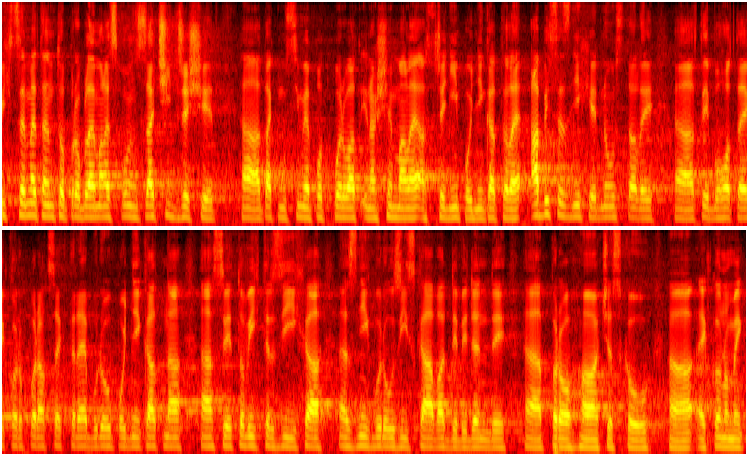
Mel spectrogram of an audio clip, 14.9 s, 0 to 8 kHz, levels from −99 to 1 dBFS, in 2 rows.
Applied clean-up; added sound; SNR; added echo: none; none; none; none.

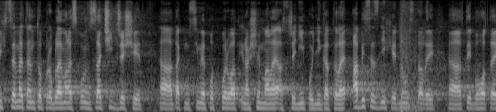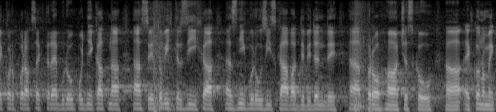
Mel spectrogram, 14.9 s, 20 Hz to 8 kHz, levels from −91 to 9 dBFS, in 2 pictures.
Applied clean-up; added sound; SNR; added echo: none; Fireworks; 18 dB; none.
